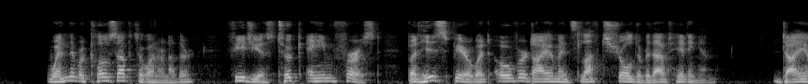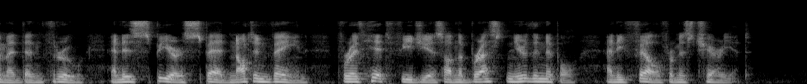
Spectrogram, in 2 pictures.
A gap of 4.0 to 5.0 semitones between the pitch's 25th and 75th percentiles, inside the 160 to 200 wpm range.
Yes: average, 4.7 semitones; average, 180 wpm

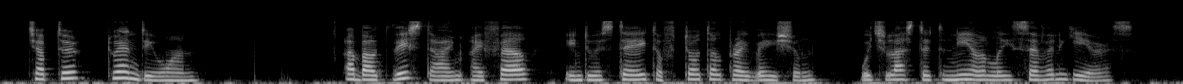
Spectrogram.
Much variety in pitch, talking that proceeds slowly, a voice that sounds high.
No: narrow, 2.6 semitones; slow, 90 wpm; high, 210 Hz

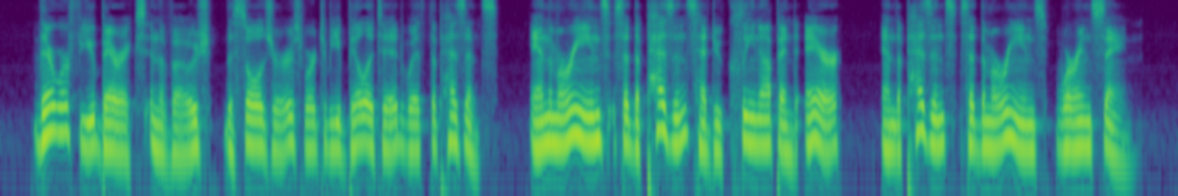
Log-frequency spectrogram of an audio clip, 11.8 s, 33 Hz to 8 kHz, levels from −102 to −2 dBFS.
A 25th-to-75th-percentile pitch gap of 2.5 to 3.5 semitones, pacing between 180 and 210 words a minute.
Yes: average, 3.1 semitones; average, 185 wpm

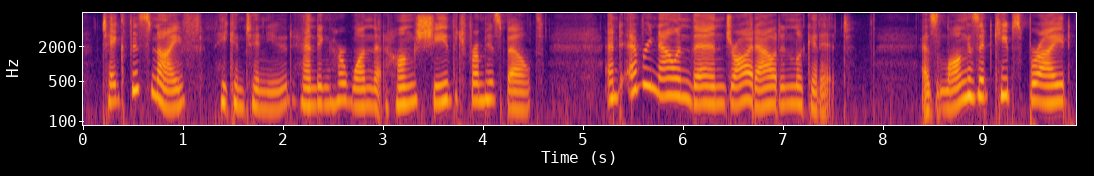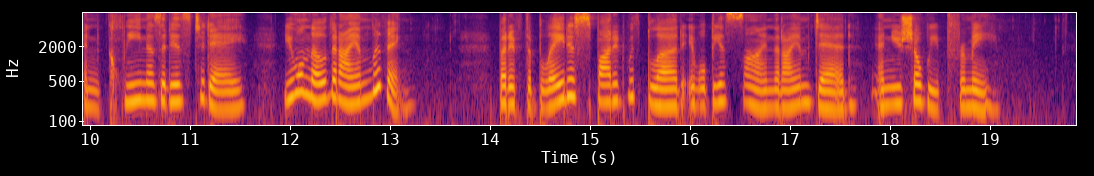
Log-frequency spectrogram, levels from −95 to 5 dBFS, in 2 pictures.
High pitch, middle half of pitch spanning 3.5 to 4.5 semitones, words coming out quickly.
Yes: high, 205 Hz; average, 4.0 semitones; fast, 210 wpm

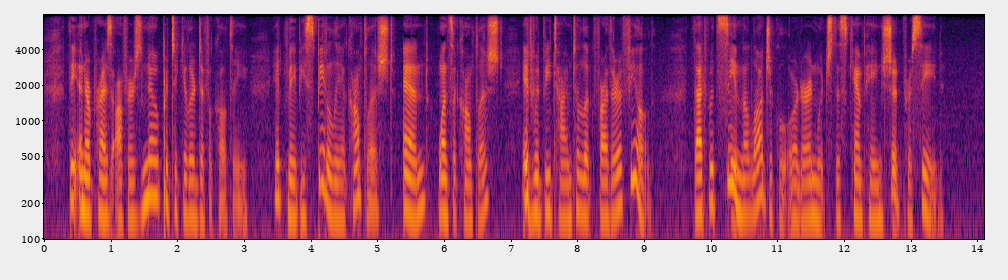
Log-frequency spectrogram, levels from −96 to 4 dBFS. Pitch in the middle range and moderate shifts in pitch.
Yes: medium, 160 Hz; average, 3.4 semitones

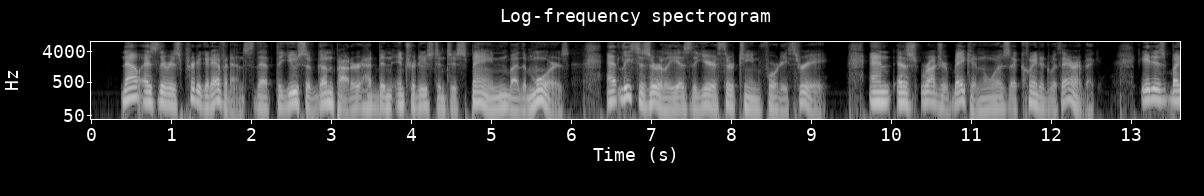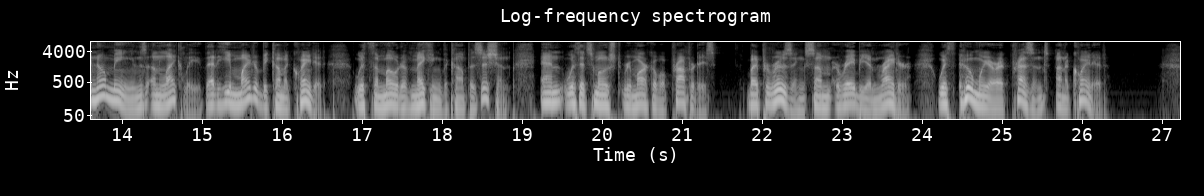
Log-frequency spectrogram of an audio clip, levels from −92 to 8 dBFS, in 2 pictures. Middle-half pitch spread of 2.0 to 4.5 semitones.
No: wide, 5.6 semitones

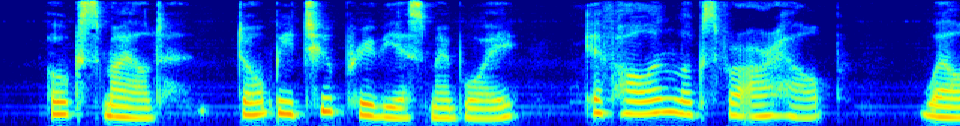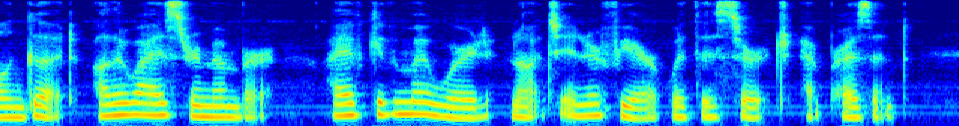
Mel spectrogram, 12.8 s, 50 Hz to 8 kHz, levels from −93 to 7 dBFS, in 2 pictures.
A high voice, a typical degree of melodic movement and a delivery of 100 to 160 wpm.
Yes: high, 220 Hz; average, 3.9 semitones; average, 150 wpm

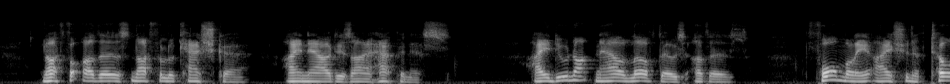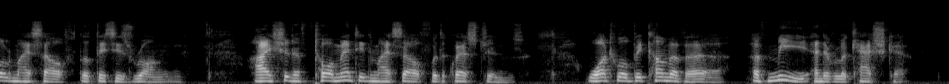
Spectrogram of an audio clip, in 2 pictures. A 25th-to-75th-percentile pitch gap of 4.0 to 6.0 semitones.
No: average, 3.3 semitones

